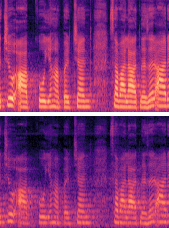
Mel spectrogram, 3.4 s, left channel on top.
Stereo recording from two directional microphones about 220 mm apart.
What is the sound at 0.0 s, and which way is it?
A woman's voice, 35° left (ahead or behind).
